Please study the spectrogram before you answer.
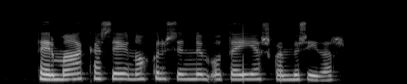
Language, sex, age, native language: Icelandic, female, 20-29, Icelandic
